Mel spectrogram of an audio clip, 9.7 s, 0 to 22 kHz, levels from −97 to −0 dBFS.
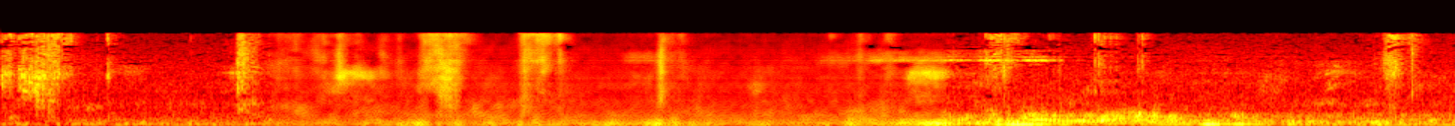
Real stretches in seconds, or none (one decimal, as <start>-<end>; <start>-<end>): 0.0-1.8; 6.3-9.7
